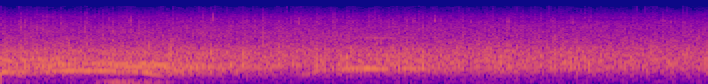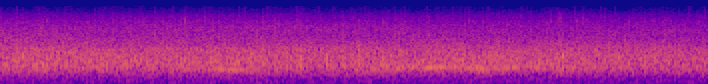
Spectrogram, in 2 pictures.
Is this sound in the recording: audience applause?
yes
